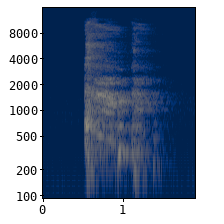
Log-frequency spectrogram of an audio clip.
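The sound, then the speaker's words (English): A single close, fairly loud cough with a harsh, throaty double burst, trailing off quickly into silence. “And a pure cough.”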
